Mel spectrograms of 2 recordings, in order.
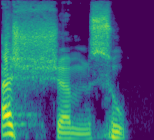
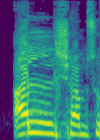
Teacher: লামটা শিনের মধ্যে ইদগাম হয়ে গেছে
